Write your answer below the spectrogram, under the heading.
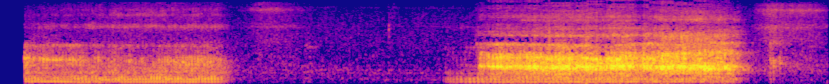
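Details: Bulldog snoring: two long, rough, fluttering breaths, each about two seconds, the second louder and harsher, with a brief quieter gap between them.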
